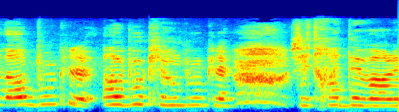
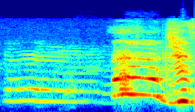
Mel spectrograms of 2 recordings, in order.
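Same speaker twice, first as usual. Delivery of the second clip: excited; 9 semitones higher, 8 dB louder than usual. Real, not acted. Reacting to trailer.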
